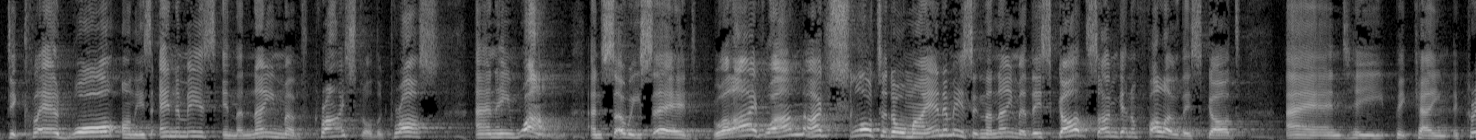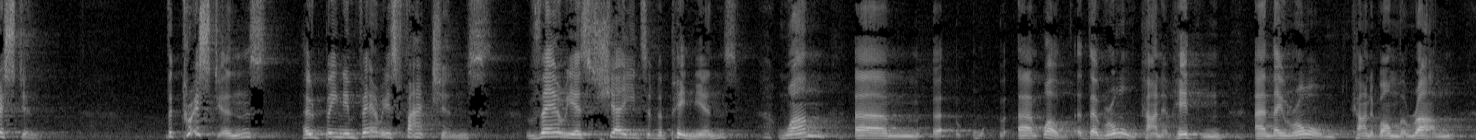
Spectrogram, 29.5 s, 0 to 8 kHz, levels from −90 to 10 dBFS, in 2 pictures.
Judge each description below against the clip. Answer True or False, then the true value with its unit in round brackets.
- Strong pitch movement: True (7.0 semitones)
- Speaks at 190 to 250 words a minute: False (155 wpm)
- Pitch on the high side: True (210 Hz)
